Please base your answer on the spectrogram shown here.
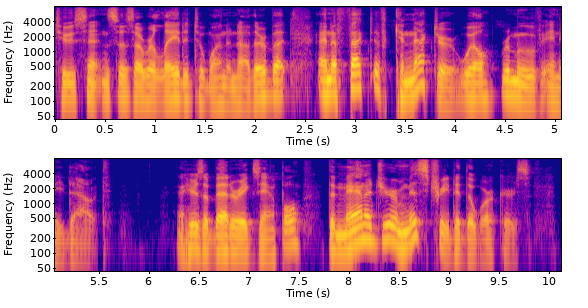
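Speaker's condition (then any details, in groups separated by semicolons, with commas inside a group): No condition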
